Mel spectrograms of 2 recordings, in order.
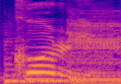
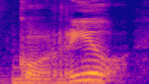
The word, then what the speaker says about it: corrió: A continuación, un ejemplo de una palabra que termina en vocal. Si a esta palabra no le pusiéramos tilde, diría corrió. La manera correcta es corrió, ya que tiene vocal en la última sílaba.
